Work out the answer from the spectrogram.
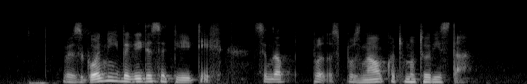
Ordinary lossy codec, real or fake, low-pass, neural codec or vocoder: MP3, 96 kbps; fake; 7.2 kHz; codec, 16 kHz, 1 kbps, X-Codec, HuBERT features, trained on general audio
